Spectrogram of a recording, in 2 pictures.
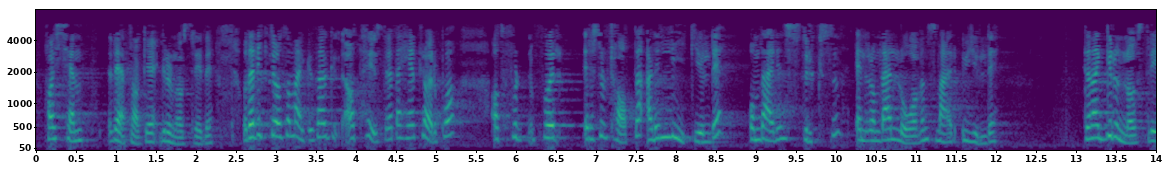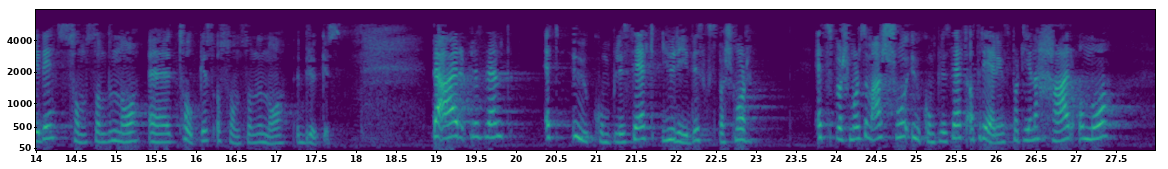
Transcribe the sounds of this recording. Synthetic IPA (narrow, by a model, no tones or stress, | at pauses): hɑɾçɛnt̪ | ʋeːt̪ʰɑːkəɡɾʉnlo̰ːʋst̪ɾiːd̪ɪɔd̪ɛæɾʋɪkt̪ɪɔsɔmæɾkəsæɪɑ̰t̪hœʏəst̪ɾɛt̪ːəæɾɦeːlt̪̚kʰlɑːɾəpʰɔʔɑt̪fɔfɔɾɾɛsʉlt̪ʰɑːt̪əʔæɖɛliːkəjʏld̪ɪ | ɔmd̪ɛæɾɪnst̪ɾʉksnʔɛlːəɾɔmd̪ɛæɾɭoːʋənsɔmæɾʉjʏld̪ɪ | d̪̥ɛnæɾɡɾʉnloːʋst̪ɾiːd̪ɪsɔnːsɔmd̪ɛnːoːt̪ʰɔlkəsɔsɔnːsɔmd̪ɛnːoːbɾʉːkəs | d̪̥ɛæɾpʰɾɛsɪd̪ɛnt̪ | ʔɛt̪ʉːkʰʊmplɪseːʈjʉɾiːd̪ɪskspœʂmoːl | ʔɛt̪spœʂmoːlsɔmæʂɔʔʉːkʰʊmplɪseːʈʰɑt̪ɾɛjeːɾɪŋspɑʈiːənəhæːɾɔnoː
